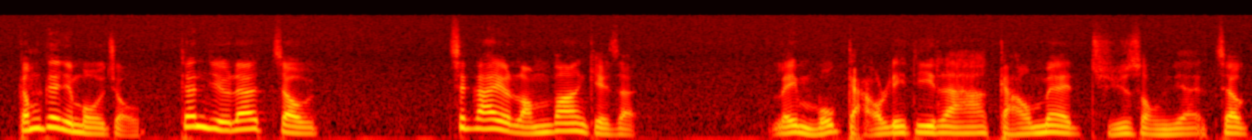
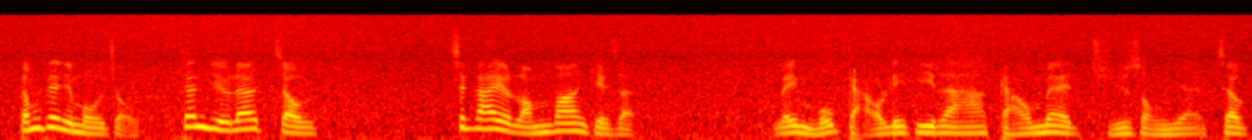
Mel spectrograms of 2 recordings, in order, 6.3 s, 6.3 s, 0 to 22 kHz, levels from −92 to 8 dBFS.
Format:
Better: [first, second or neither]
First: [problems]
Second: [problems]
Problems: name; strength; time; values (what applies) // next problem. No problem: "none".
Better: first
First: hiss; faint; throughout; 25 dB below the speech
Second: hiss; loud; throughout; 10 dB below the speech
